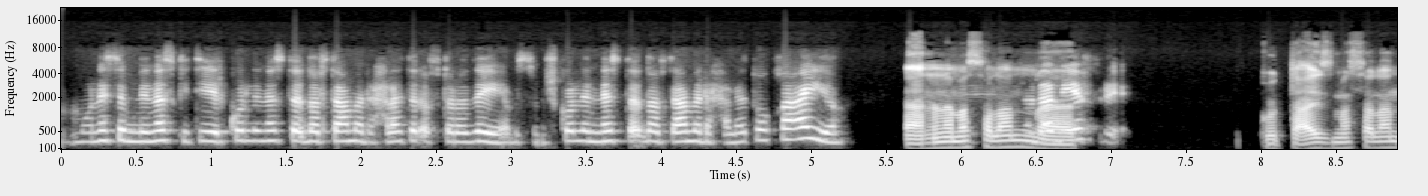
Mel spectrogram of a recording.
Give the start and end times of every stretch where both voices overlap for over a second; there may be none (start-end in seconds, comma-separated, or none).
none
